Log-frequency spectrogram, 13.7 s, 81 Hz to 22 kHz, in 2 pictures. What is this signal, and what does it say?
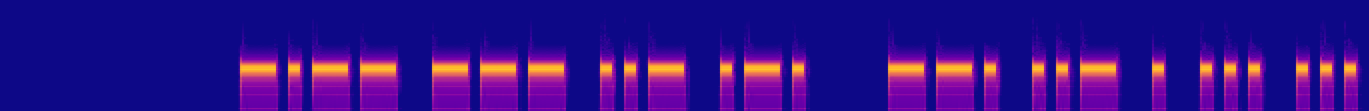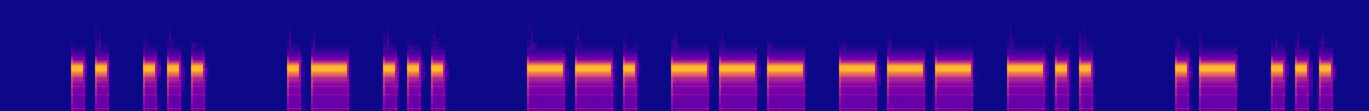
Morse code, heard as a keyed tone, about 20 wpm, 700 Hz. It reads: YOUR GUESS IS AS GOOD AS
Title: Sentences with 7-Word Phrases - Spoken Beginning - 20wpm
